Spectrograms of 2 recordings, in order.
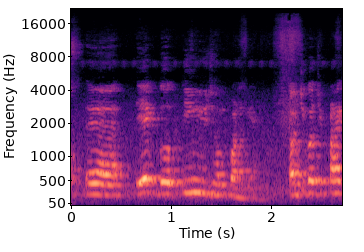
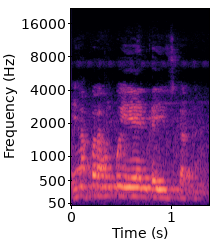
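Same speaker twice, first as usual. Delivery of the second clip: ordinary talk, nothing marked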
